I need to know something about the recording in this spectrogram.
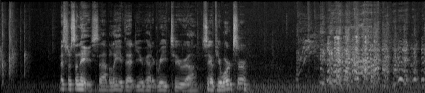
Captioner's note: laughter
